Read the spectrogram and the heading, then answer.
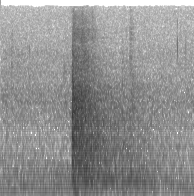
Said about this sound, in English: Someone is knocking on the door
